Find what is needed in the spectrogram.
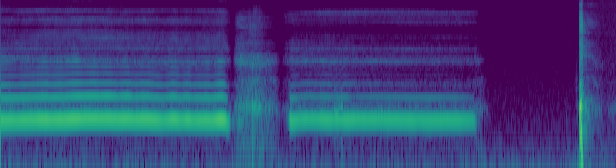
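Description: A woman singing unaccompanied, holding one long steady note for about two seconds, taking a quick breath, then holding the same note for about two seconds more. A single sharp click comes near the end.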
